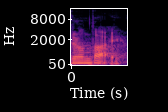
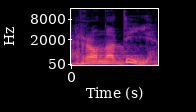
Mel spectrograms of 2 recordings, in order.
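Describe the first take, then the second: First: The name is said as Ron-dai. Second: The name is said as Ro-na-di. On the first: The speaker calls it right. "men han heter Rondai Hollis Jefferson" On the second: The speaker calls it wrong. "Som jag gärna vill säga Ronadi"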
